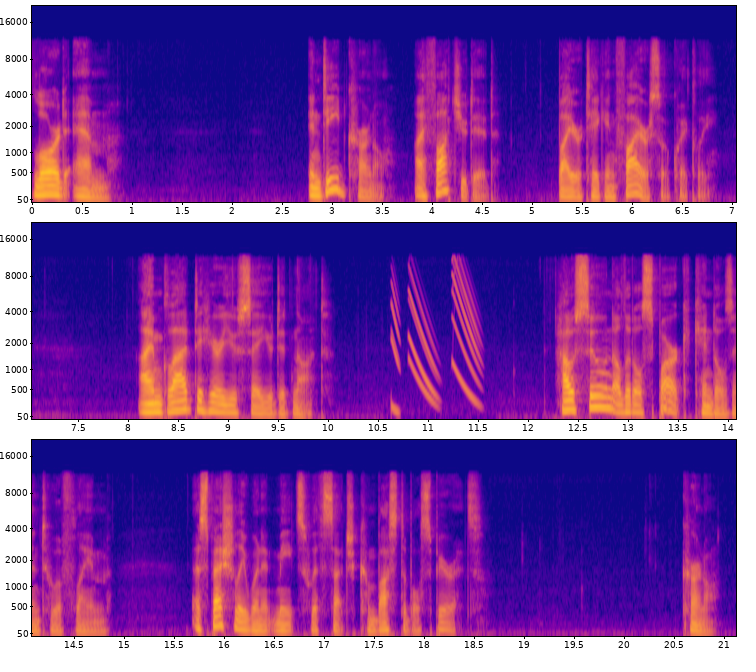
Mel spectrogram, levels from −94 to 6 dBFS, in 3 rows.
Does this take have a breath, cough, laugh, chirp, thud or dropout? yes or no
yes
